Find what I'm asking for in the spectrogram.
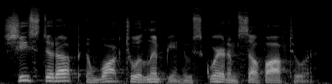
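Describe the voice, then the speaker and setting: Expressive man reading a story aloud. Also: fairly low pitch, normal speed. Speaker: audiobook narrator. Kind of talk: scripted fiction narration with voiced dialogue.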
